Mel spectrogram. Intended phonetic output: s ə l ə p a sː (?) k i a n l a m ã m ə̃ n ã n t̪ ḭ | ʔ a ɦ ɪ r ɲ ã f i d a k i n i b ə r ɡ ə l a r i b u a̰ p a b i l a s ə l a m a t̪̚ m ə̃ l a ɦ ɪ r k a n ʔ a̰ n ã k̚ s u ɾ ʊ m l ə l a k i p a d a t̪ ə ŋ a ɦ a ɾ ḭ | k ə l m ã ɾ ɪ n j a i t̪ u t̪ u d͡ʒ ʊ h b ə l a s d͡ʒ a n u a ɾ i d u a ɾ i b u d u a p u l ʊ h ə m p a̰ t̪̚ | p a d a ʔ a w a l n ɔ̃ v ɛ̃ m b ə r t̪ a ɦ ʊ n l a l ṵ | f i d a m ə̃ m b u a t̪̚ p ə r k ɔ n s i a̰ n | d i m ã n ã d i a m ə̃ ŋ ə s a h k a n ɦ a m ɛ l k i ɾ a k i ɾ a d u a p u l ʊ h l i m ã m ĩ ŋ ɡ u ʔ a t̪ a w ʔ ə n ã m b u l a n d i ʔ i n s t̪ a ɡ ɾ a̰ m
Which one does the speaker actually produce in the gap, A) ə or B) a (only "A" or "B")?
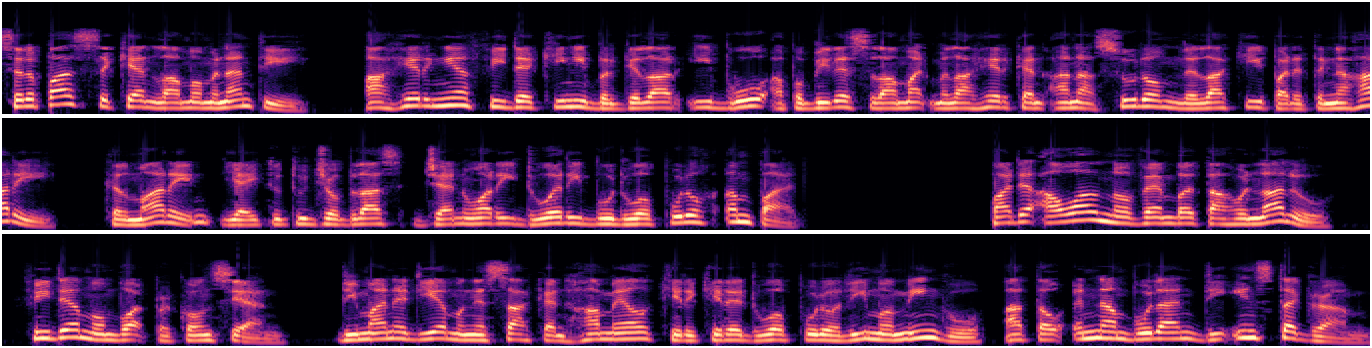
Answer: A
